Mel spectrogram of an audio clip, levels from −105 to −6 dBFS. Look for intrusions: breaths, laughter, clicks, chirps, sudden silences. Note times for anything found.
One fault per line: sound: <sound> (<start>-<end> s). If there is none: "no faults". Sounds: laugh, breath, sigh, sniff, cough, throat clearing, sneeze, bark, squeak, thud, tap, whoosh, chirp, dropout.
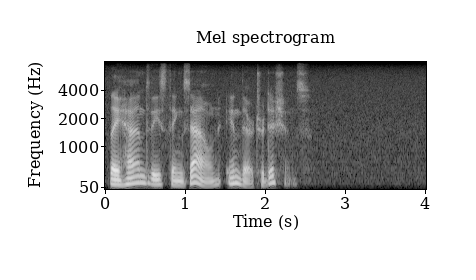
no faults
